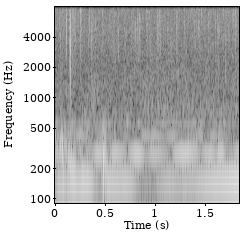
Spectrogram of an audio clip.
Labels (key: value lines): label: biophony, midshipman
recorder: SoundTrap 500

label: biophony
recorder: SoundTrap 500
